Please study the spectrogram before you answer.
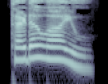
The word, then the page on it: ತಡವಾಯ್: taḍavāy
